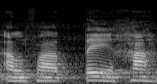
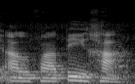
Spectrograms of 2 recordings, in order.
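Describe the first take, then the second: First: The t sounds like a plain local t. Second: The t is the Arabic ta, said 'ti'. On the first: The speaker calls it wrong. "Bukan Al-Fatihah nggih" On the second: The speaker calls it right. "tapi Al-Fatihah ... tak kasroh ti"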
